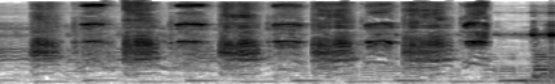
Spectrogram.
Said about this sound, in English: Love it. Donkeys.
